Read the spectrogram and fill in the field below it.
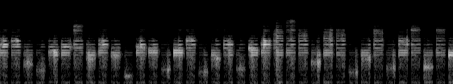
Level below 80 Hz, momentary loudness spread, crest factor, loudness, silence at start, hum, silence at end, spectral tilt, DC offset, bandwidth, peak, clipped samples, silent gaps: -64 dBFS; 12 LU; 22 dB; -25 LUFS; 0 s; none; 0 s; 0 dB/octave; under 0.1%; 8.8 kHz; -4 dBFS; under 0.1%; none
